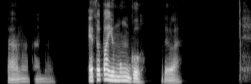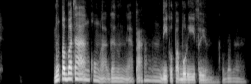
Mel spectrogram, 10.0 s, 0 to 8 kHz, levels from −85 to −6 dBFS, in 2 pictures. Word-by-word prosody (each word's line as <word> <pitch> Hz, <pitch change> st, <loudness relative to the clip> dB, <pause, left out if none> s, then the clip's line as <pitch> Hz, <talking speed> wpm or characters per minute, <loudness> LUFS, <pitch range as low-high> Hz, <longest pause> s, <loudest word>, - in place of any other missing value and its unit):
Tama, 95 Hz, +4 st, -7 dB
tama. 95 Hz, +1 st, -16 dB, 0.8 s
Eto 135 Hz, +7 st, +4 dB
pa, 180 Hz, -1 st, +6 dB
yung 150 Hz, -1 st, +5 dB
munggo, 115 Hz, -, +1 dB, 0.3 s
'di -, -, -6 dB
ba? 75 Hz, +5 st, -5 dB, 2.5 s
No'ng 155 Hz, +5 st, +3 dB
kabataan 195 Hz, -3 st, +5 dB
ko -, -, -7 dB
nga, 105 Hz, +2 st, -6 dB
gano'n 110 Hz, 0 st, -6 dB
nga. 90 Hz, -, -9 dB
Parang 135 Hz, +3 st, -9 dB
'di 100 Hz, -2 st, 0 dB
ko -, -, -3 dB
paborito 90 Hz, -3 st, -1 dB
yun. 80 Hz, 0 st, -8 dB
Kumbaga 100 Hz, +1 st, -15 dB
105 Hz, 120 wpm, -22 LUFS, 90-140 Hz, 2.5 s, pa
